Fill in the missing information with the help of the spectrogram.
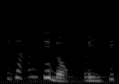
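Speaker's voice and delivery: soft, hushed inner chiding; a quiet conscience nagging; inner voice scolding. Retold or imitated. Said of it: "itu terasa di hati".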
